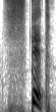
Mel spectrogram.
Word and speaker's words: Stitt: care review board director carol stitt which rhymes with tit and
